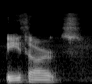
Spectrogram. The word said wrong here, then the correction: Beathard: or uh, Beathard? – Beathard. Yeah, his injury really kind of changed the, the dynamic of what what what happened during that game, didn't it? – Yeah, and I mean, yeah, that'll that'll happen.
